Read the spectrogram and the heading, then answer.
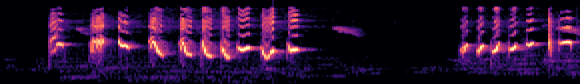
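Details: Greater green leafbird in emotional ngentrok singing, showing its mimicked repertoire of magpie-robin, laughingthrush, cililin, white-eye and canary: a long run of rapid, slurred high whistles, a pause, then another quick series of rising notes.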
